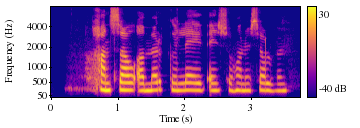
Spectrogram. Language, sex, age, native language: Icelandic, female, 13, Icelandic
